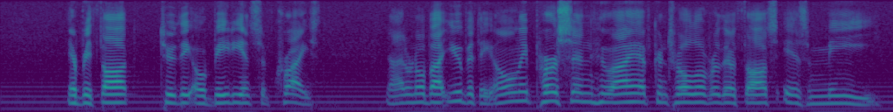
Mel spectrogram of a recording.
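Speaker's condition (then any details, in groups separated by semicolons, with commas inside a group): No condition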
